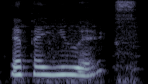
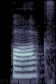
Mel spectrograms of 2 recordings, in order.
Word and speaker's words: faux: F-A-U-X. Yeah. And it is pronounced faux. I know I hear a lot of different people say fox or fa, or it's faux.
